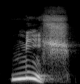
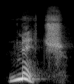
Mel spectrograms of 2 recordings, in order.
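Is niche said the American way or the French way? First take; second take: French; American. First: The word has the original French pronunciation. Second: The word has the American pronunciation. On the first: "that's the original French pronunciation of the word" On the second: "if you're joining us from over in the States ... you will say niche"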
